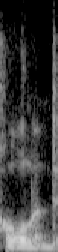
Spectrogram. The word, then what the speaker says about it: Haaland: The annoying thing is, I think I've actually had, if Haaland hadn't have been Haaland, his name is supposed to be pronounced Haaland, and it just never.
